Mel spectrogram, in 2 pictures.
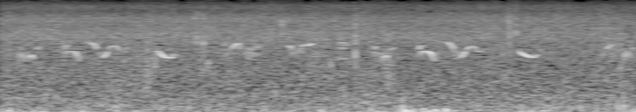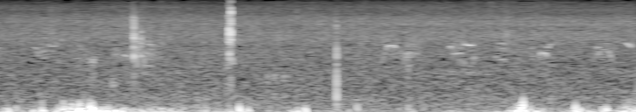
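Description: Small birds twittering in quick, short chirps, pausing briefly in the middle. A few low thumps about halfway through and a couple of sharp clicks are the loudest sounds.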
